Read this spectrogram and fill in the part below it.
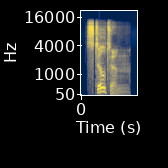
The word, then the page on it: Stilton: British English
